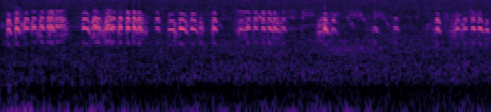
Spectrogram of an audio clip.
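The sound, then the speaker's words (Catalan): Wetland birds feeding in rice fields during summer call in rapid bursts of high, bright chirps, repeating in clusters with short pauses between, steady throughout over a faint low rumble with no talking. “mentre es va creixent l'arròs durant tot l'estiu i les aus van anar a alimentar-se”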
